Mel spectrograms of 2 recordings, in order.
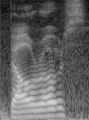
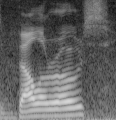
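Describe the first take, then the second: First: The name is said with two syllables, Bel-rose. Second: The name is said with three syllables, Bella-rose. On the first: The speaker calls it wrong. "not Belrose. ... I've heard it pronounced the other way my entire life" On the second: The speaker calls it right. "It's Bellerose, ... maybe the person's name was Bella"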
